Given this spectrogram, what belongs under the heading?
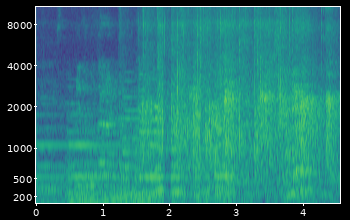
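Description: Church congregation applauding during a Sunday worship service, a swelling wave of clapping rising over lingering organ-like music and continuing steadily to the end.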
